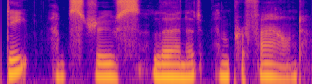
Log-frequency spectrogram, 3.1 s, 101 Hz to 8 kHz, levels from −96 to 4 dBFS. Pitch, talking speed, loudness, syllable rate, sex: 150 Hz, 95 wpm, -22 LUFS, 3.6 syllables/s, male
